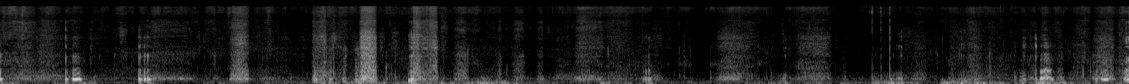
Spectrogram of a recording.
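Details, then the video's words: Oxford Sandy and Black pigs, a group of six rare-breed boys on a winter forage between storms, grunting now and then in short low bursts among rooting and crunching sounds. "rare breed Oxford Sandy and Black, happy pigs, winter forage. 6 boys. ASMR oinks."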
